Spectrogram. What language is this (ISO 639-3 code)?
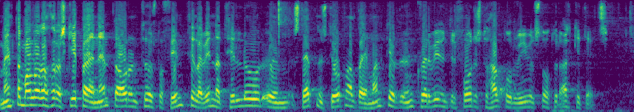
isl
